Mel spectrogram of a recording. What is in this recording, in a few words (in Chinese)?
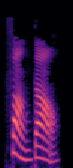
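"放到" Mandarin Chinese; hsk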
